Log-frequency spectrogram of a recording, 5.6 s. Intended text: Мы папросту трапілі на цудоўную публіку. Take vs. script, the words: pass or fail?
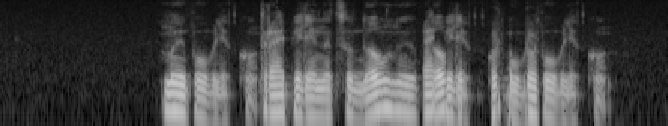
fail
